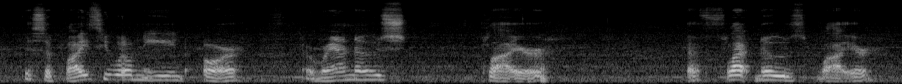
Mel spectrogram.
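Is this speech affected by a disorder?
Yes: cerebral palsy.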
